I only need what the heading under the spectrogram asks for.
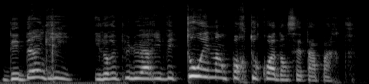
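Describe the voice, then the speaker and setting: A young woman with a high voice delivers a heated live-stream rant. She scolds her audience, fires off rhetorical questions and lurches between loud outbursts and low muttering. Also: expressive, a little fast. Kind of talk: ranting live-stream monologue.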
